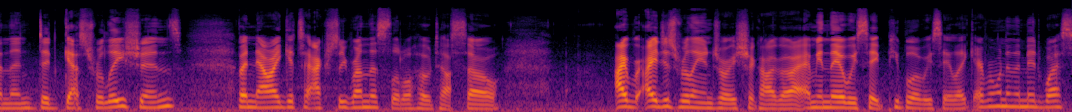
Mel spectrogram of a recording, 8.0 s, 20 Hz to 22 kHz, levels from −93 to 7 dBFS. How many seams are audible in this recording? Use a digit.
1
